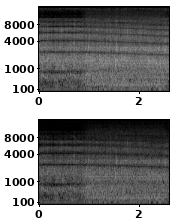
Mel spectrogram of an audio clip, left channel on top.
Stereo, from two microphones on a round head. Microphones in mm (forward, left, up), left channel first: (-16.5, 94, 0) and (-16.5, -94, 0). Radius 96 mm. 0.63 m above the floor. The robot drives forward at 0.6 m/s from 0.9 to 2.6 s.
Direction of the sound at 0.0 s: 35° left (ahead or behind).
